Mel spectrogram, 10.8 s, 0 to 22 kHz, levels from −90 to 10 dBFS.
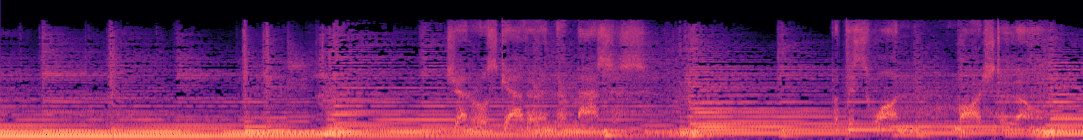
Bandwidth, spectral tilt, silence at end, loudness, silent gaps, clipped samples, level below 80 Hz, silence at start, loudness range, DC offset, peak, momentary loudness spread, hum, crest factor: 13 kHz; -6 dB/octave; 0 s; -16 LUFS; none; under 0.1%; -20 dBFS; 0 s; 5 LU; under 0.1%; 0 dBFS; 9 LU; none; 14 dB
